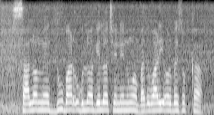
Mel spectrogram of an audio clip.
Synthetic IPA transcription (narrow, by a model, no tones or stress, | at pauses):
saːlõːmẽd̪uːbãːɽʊɡlõɡeːloːt͡ʃʰeːneːnuãːbəd̪ʋaːɽiɔːɾbeːs̬ʊkkʰːaː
